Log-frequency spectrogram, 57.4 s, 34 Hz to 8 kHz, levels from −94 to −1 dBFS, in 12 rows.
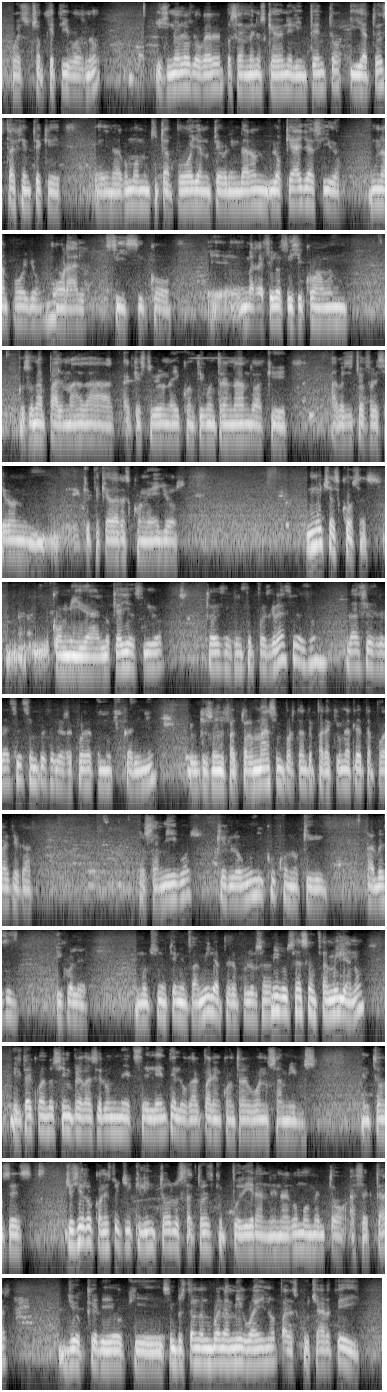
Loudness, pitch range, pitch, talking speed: -19 LUFS, 110-130 Hz, 120 Hz, 170 wpm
